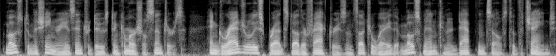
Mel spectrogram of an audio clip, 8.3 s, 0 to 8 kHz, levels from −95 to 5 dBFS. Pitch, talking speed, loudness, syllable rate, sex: 90 Hz, 185 wpm, -19 LUFS, 5.6 syllables/s, male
